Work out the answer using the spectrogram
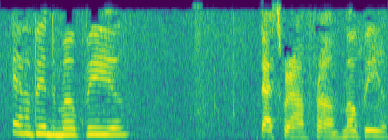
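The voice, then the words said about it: Southern accent. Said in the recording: “I can't quite place your accent... Whereabouts in the South are you from?”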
